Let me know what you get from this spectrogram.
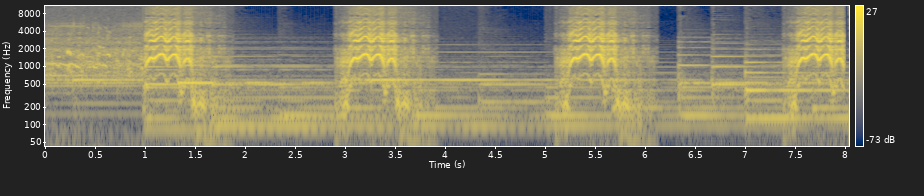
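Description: A horse whinnying four times, about two seconds apart, each a short wavering neigh, over background music.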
